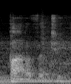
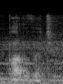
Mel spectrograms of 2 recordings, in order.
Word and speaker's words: Parvati: And their mother, Parvati. Parvati. I'm trying to. It's not easy for me to do these pronunciations, you know.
